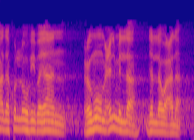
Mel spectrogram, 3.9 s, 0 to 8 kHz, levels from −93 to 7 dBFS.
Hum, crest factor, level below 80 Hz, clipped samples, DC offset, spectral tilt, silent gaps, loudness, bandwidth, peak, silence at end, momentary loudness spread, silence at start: none; 14 dB; -64 dBFS; under 0.1%; under 0.1%; -11 dB/octave; none; -25 LUFS; 5.4 kHz; -12 dBFS; 0 s; 8 LU; 0 s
